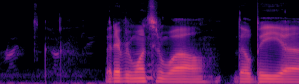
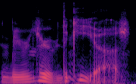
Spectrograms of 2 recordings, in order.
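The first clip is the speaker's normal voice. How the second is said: whisper; 8 dB quieter than usual. Real, not acted. Reading under breath.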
